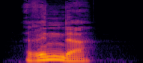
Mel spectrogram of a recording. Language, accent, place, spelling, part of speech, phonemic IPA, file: German, Germany, Berlin, Rinder, noun, /ˈʁɪndɐ/, De-Rinder.ogg
- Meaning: 1. nominative plural of Rind 2. accusative plural of Rind 3. genitive plural of Rind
